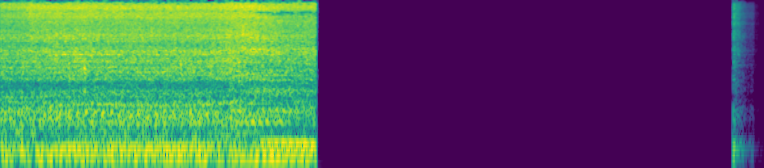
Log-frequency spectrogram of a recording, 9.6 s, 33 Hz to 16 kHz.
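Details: Ford E-350 idling: about four seconds of loud, lumpy idle with a shaking, uneven beat and no misfire code stored; rough running, cause not pinned down.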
